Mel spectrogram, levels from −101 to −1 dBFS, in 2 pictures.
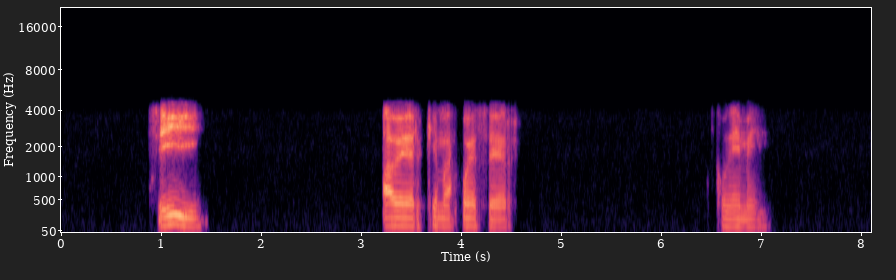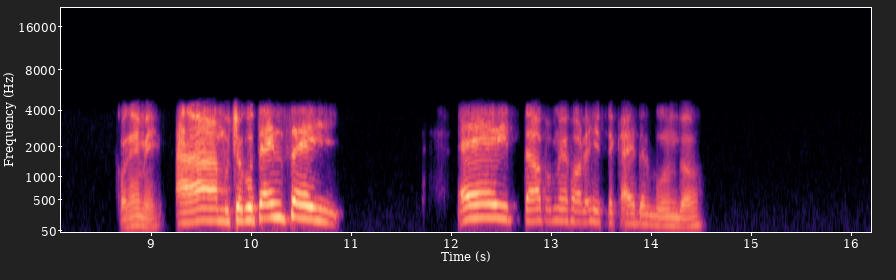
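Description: From the start and throughout, the speech passes through Opus voice compression at a very low rate. The encoder has dropped to its SILK linear-prediction coder in narrowband mode, which fits a rate near 8 kbps, so almost nothing survives above 4.5 kHz and the excitation is coded coarsely. The damage is heavy: the voice is muffled and boxy, with a hoarse, slightly robotic grain that fits 20 ms coding frames.

From 0 to 9.85 s, pre-emphasis is left on. The treble lift applied for transmission was never undone, and the boost fits a J.17 curve, about 11 dB at 10 kHz relative to 1 kHz. With the band already capped near 4.5 kHz, the uncorrected lift tilts what remains toward its top end. That first stretch sounds thin, edgy and hissy on sibilants, until the balance settles after 9.85 s.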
